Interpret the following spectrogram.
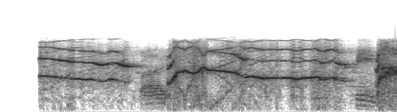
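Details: A small Toy Fox Terrier "sings" as it does whenever a certain TV commercial comes on: a sustained, high-pitched howl bending and sliding between notes, briefly breaking, then resuming with a rising, quavering wail.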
